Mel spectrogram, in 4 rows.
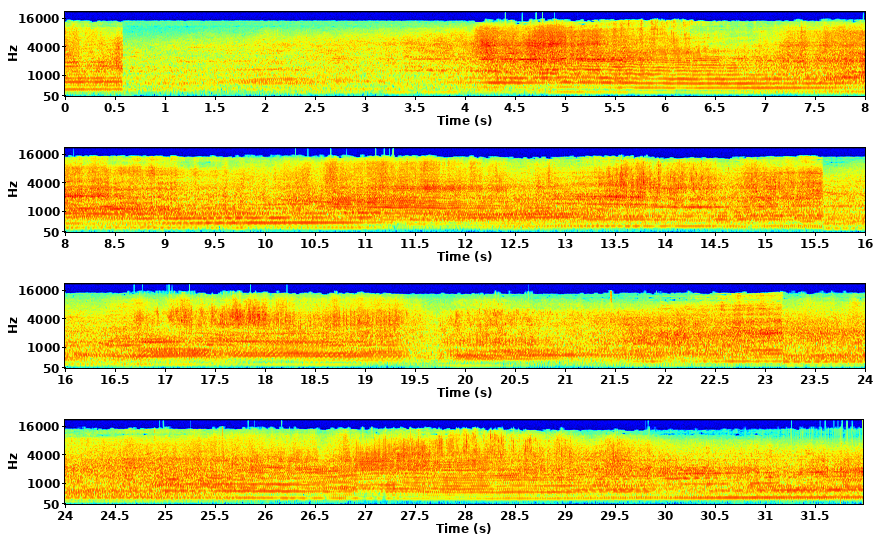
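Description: Racing car engines at high revs as cars lap the circuit, a BMW M3 and a Dodge Viper among them. The pitch climbs and drops with throttle and gear changes. The sound breaks off abruptly several times as one pass gives way to the next.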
